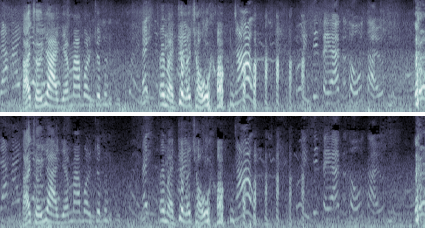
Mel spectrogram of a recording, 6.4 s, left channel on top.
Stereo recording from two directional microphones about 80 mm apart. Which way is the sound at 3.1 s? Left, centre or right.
Right.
